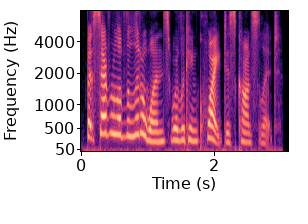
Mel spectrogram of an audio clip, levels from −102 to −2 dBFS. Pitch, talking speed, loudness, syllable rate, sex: 270 Hz, 195 wpm, -17 LUFS, 6.9 syllables/s, female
